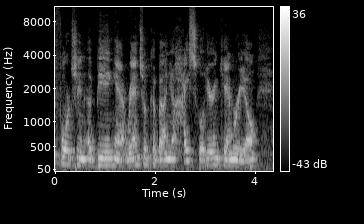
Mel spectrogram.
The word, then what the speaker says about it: Campana: So as the leader, I'm gonna correct you in the way you pronounce the word. I know, I understand. Say the word Campana. It's Rancho Campana.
